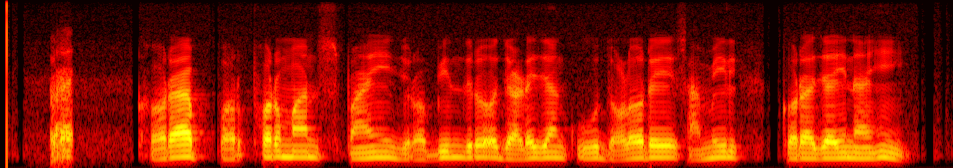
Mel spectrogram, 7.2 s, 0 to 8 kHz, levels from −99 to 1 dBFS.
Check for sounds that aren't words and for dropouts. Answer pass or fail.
fail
